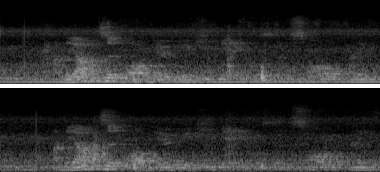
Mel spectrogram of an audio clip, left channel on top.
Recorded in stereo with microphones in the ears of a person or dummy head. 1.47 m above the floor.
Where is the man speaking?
5° right (ahead or behind), 0.8 m; by 3.7 s 75° left (ahead or behind), 4 m.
